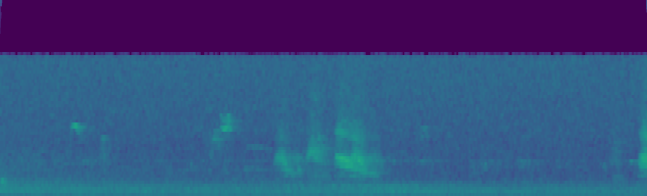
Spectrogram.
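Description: A few short, high bird chirps, bunched mostly about three seconds in, over a steady low background rumble.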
